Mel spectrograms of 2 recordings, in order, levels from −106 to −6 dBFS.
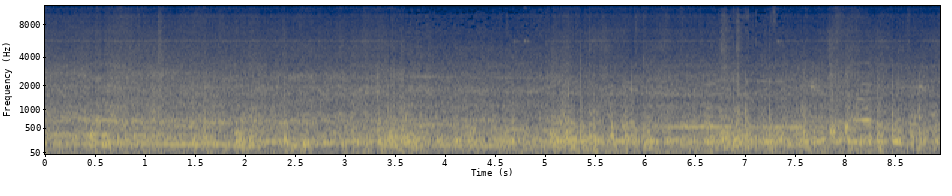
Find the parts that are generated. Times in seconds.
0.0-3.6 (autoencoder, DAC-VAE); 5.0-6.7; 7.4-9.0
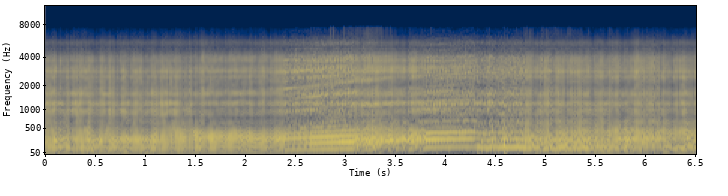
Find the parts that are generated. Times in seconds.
0.0-2.4 (vocoder, Vocos); 3.1-3.8; 4.8-6.5

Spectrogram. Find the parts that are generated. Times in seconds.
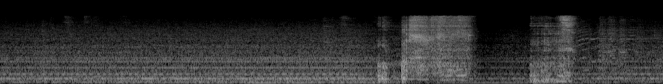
3.8-4.4 (codec, SNAC)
